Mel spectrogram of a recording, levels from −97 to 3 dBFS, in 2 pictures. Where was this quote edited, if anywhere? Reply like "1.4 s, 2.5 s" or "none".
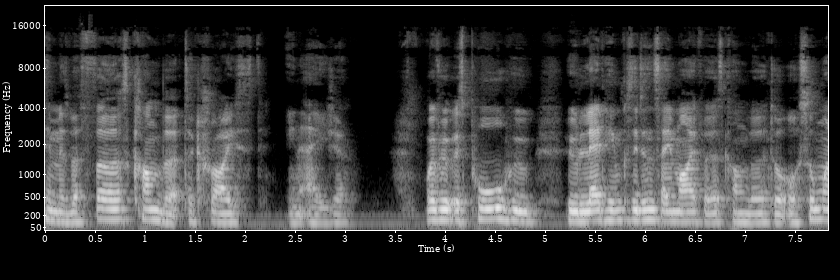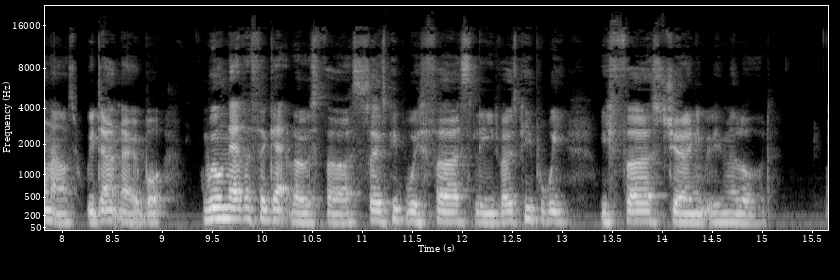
8.1 s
